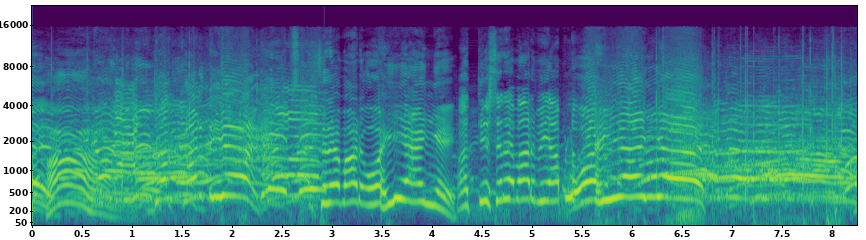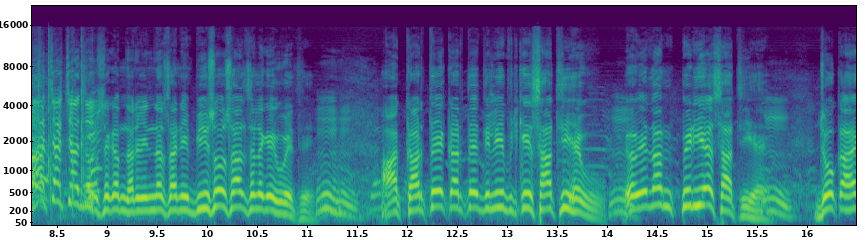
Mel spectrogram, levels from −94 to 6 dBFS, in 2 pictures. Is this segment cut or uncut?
cut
